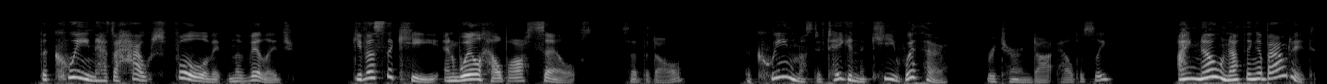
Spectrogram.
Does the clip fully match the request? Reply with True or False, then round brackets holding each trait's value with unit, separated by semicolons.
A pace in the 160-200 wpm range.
True (180 wpm)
